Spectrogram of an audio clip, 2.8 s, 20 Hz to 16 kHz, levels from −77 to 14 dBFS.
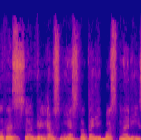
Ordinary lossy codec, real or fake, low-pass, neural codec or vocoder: MP3, 64 kbps; fake; 14.4 kHz; codec, 44.1 kHz, 3.4 kbps, Pupu-Codec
